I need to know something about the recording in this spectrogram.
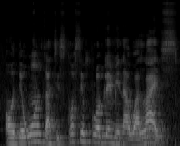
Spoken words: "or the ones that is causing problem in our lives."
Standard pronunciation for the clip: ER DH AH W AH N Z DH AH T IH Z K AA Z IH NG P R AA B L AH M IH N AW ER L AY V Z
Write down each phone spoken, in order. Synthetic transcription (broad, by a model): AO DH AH W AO N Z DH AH T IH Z K AA S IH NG P R AA B L AH M IH N AW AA L AY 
